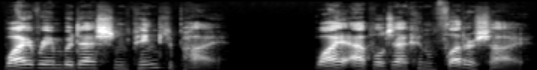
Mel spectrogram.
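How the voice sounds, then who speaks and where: A man's voice: high voice, big pitch swings, normal speed, sharp tone, pitched above the performer's own voice, heavily acted. A man voicing an earnest, bookish young female unicorn pony, questioning and precise, in a story reading. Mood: puzzled.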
